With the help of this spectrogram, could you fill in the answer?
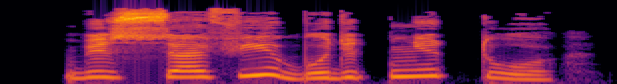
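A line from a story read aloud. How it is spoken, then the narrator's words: Sad. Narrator (Russian): печально покачала головой Агата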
